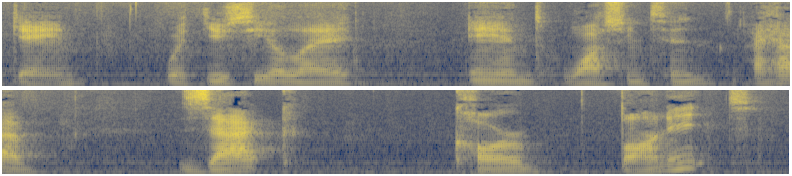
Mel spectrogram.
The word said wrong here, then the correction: Charbonnet: I think it's Charbonnet.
